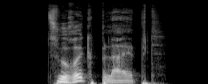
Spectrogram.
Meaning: inflection of zurückbleiben: 1. third-person singular dependent present 2. second-person plural dependent present
- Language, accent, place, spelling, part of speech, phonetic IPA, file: German, Germany, Berlin, zurückbleibt, verb, [t͡suˈʁʏkˌblaɪ̯pt], De-zurückbleibt.ogg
